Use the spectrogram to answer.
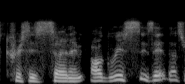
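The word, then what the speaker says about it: Argyris: know all things are coming I could ever pronounce Chris's surname agris is it that's right and it's double Loop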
